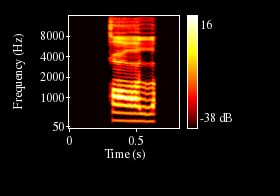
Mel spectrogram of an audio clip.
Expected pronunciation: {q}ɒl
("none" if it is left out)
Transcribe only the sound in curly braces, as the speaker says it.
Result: q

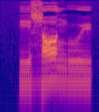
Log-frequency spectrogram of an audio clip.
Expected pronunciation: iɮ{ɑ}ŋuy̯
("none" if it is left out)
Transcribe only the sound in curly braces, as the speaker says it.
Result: ɑ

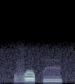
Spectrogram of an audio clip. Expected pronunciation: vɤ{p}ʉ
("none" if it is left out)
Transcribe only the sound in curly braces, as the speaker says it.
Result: p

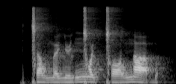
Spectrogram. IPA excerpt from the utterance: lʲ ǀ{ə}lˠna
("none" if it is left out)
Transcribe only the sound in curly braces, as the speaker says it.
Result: ɔ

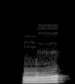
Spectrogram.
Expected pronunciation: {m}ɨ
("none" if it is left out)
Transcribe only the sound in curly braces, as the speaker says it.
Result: m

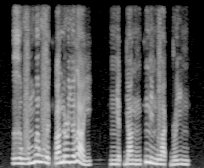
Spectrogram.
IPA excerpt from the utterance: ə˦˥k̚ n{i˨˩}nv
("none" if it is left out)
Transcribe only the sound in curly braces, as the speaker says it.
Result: i˨˩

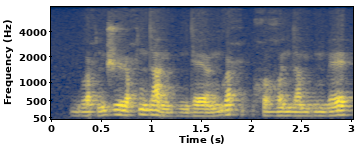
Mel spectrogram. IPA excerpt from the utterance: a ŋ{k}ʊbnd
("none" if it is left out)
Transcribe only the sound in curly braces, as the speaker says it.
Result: ɡ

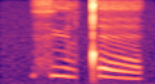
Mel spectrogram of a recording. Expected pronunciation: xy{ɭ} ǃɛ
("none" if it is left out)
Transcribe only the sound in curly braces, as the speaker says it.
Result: l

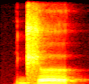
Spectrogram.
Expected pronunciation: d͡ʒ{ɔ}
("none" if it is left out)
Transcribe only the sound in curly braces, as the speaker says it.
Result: ə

